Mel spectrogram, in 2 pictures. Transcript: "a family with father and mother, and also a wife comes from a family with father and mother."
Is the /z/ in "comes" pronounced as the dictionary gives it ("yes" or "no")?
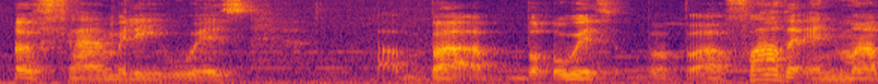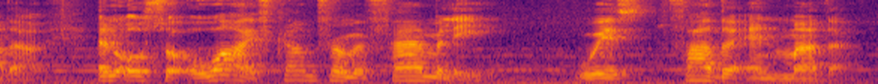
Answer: no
